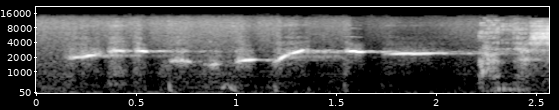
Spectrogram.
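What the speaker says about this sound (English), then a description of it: "he picked up the magic whistle," A small whistle, the magic fadan of a told folk tale at a 1990 concert, plays a short wavering tune of sliding high notes with a few soft knocks underneath, close and fairly loud.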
